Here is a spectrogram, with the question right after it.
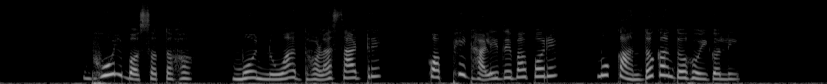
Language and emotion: Odia, sad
